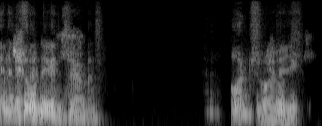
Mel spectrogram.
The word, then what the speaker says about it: unschuldig: Unschuldig. Emphasize the prefix un.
